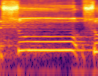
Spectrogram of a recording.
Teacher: واوے مدہ ہے، واو ساکن سے پہلے پیش ہے، اس کے لیے یہاں پہ کھینچ رہے ہیں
